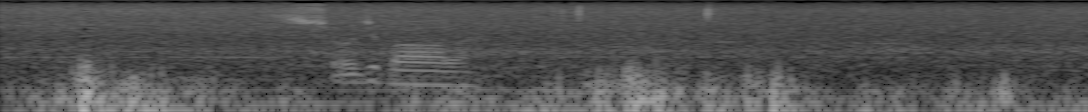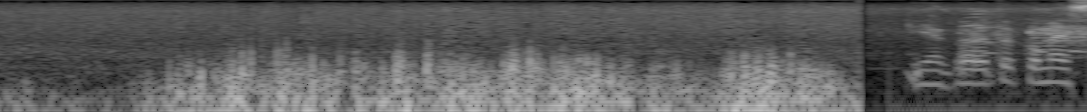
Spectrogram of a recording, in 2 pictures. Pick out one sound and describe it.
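Wind buffets the microphone outdoors in low rumbling gusts.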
